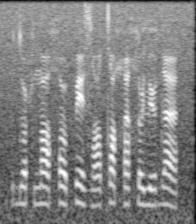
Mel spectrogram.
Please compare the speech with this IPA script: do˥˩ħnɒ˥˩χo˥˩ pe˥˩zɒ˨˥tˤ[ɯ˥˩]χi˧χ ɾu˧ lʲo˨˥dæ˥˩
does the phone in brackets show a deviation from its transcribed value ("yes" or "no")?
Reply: yes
